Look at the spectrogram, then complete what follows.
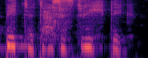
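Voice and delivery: breathy whisper, urgent and secretive. Acted. Anna warning Mohammed amid the guests, whispered. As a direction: warn him under your breath so no one hears.

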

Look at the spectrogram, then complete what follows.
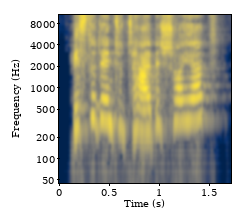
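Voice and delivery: high, loud outraged question; angry yell. A narrator's reading. Woman yelling at the man over cigarette butts. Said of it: "brüllte sie".

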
